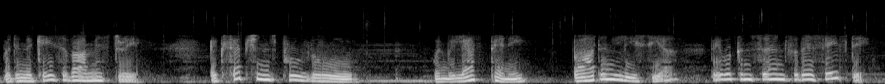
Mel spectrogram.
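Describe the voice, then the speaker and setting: Creaky-voiced male radio mystery host. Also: high-pitched, lively intonation, soft background music. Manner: measured, dramatic, suspenseful. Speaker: host and narrator. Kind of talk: 1970s radio mystery narration, scripted. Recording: tinny, narrow vintage radio broadcast.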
